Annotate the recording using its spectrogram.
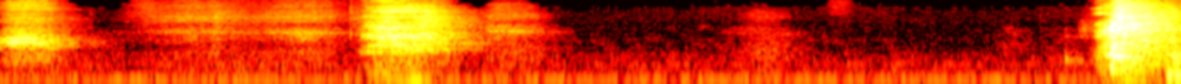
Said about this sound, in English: I think I'm going to sneeze again.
